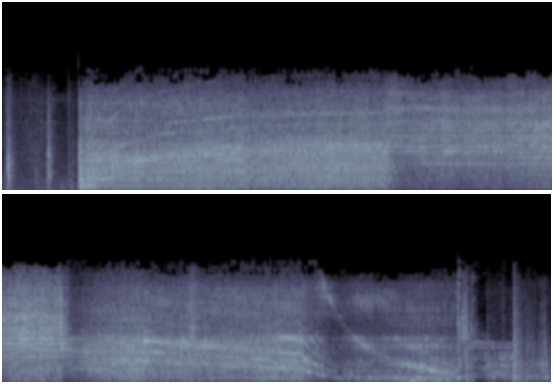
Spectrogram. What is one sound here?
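A miter saw motor whines loudly, then winds down.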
